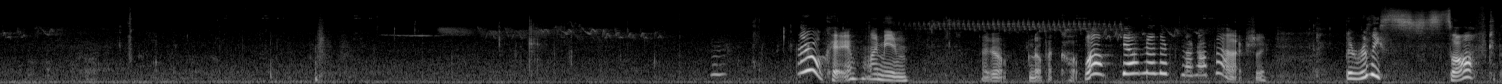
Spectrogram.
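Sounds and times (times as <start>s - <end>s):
chewing soft food: 0.4s - 8.0s.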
